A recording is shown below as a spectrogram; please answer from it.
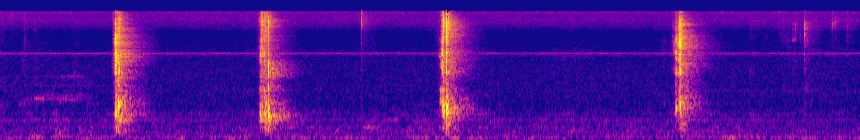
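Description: Clear slime being pressed and kneaded by hand in a glass bowl, giving four short, sharp pops as trapped air pockets burst, one every second or two.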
